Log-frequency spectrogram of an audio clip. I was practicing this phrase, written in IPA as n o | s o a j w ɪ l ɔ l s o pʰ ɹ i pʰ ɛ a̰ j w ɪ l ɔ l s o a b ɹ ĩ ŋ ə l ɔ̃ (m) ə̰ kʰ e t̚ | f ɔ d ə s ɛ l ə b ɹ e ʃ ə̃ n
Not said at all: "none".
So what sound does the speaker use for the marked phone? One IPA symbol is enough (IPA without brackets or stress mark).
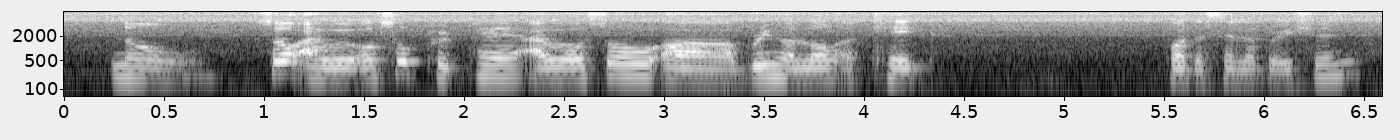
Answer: ŋ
